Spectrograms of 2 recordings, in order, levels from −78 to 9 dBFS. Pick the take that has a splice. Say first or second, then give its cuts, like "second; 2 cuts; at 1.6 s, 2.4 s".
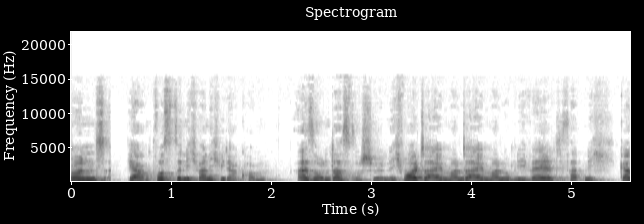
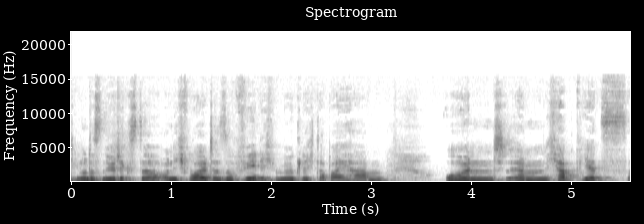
first; 2 cuts; at 2.8 s, 3.9 s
